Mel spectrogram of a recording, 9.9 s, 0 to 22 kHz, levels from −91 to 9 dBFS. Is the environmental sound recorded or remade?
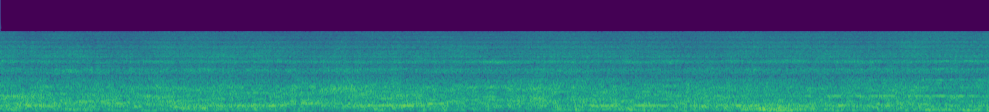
remade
